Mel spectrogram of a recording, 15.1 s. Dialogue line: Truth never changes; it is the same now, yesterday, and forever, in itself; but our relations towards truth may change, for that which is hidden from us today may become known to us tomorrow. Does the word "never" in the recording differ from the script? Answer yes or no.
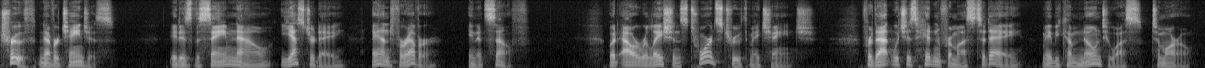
no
